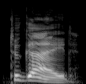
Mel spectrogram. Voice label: to guide, English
